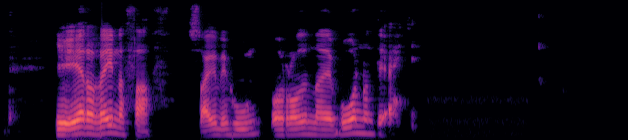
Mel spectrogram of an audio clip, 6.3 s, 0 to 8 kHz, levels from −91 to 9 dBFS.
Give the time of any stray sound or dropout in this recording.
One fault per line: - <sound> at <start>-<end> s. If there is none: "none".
none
